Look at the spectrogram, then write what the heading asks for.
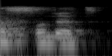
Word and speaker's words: الصلاة: ما بها الصلاة؟ جميل جدا. إذا نظرت إلى كلمة الصلاة في القرآن الكريم فإنك تجد بعد اللام لا تجد ألف، تجد واو. عجيب، أنا نطقت ألف.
